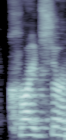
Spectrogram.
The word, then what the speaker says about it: Kreitzer: So it is Kreitzer, not Kritzer, even though the spelling looks like it should be Kritzer. There's a long and tortured history of the family coming over from Germany and the spelling getting changed, but sticking with the old pronunciation.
